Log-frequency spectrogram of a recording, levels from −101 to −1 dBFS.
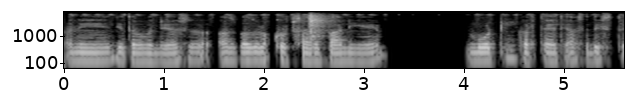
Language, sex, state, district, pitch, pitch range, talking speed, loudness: Marathi, male, Maharashtra, Dhule, 125 Hz, 120-125 Hz, 150 wpm, -33 LUFS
